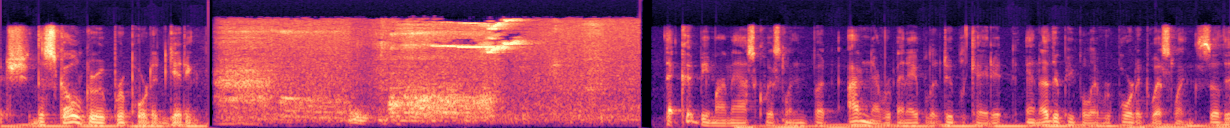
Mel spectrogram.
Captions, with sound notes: the Scole Group reported getting [ groans, EVPs, loud whistle ] That could be my mask whistling but I've never been able to duplicate it and other people have reported whistling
